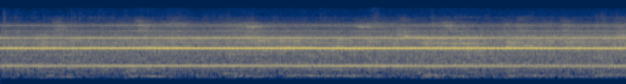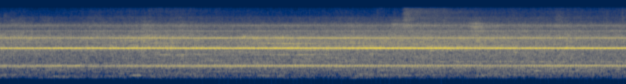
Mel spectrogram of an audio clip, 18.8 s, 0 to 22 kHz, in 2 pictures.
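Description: N700A-series Shinkansen train rolling slowly along a station platform: a steady high electrical whine over an even rushing running noise, growing a little louder about halfway through.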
